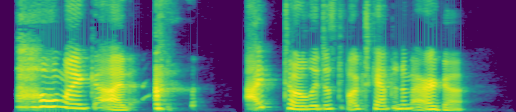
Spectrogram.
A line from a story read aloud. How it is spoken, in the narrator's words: she says, giggling breathlessly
